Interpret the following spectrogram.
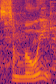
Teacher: So it's got that rising tone at the end. like a question.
